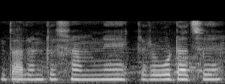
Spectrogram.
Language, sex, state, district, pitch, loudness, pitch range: Bengali, female, West Bengal, Malda, 230 Hz, -17 LUFS, 225-230 Hz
